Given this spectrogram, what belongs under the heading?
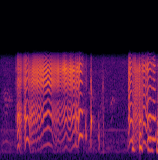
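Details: Infant with hiccups cries in strained, wavering bursts with a short pause between them: infant crying.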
